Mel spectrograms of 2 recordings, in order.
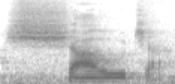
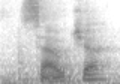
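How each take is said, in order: First: The word begins with an 'sh' sound. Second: The word begins with a plain 's' sound. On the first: This is how the word is actually pronounced. The speaker calls it right. "the actual way to pronounce that is shaucha" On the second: This is how the word looks when written. The speaker calls it wrong. "looks like it says saucha"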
